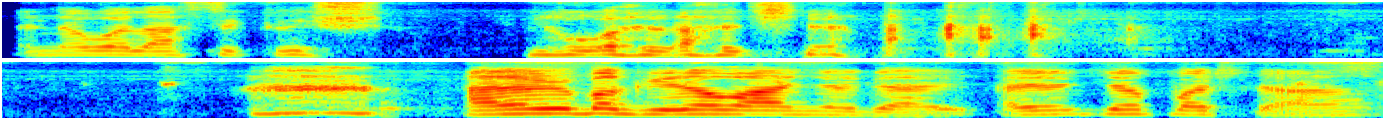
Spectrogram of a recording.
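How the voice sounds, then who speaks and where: Chatting casually on her livestream, a woman greets and teases viewers by name, stretching out the names and laughing a lot. She speaks at a measured pace in a medium pitch, over a rough recording with a little hiss or hum.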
